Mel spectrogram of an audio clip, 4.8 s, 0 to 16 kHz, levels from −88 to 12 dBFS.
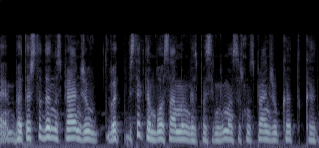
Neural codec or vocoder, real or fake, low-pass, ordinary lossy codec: none; real; 7.2 kHz; AAC, 96 kbps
